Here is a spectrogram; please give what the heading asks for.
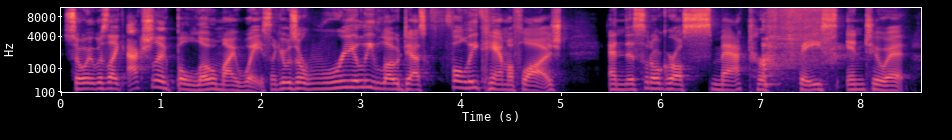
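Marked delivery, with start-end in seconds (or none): none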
